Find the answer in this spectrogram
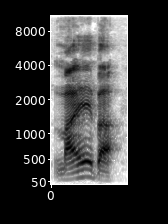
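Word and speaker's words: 前歯: 발음은 마에바. 이때는 땡땡부터 마에바, 마에바.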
